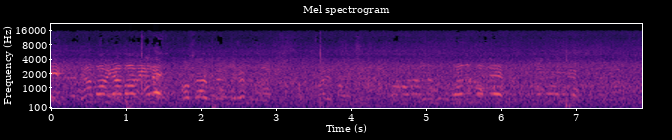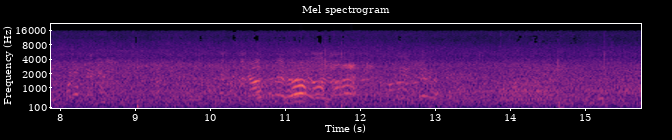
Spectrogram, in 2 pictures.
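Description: A football thuds off a foot now and then.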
